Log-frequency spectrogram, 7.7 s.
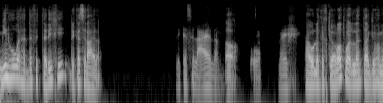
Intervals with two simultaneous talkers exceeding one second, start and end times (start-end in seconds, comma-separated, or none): none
